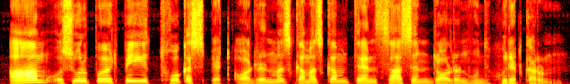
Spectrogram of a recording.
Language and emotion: Kashmiri, neutral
